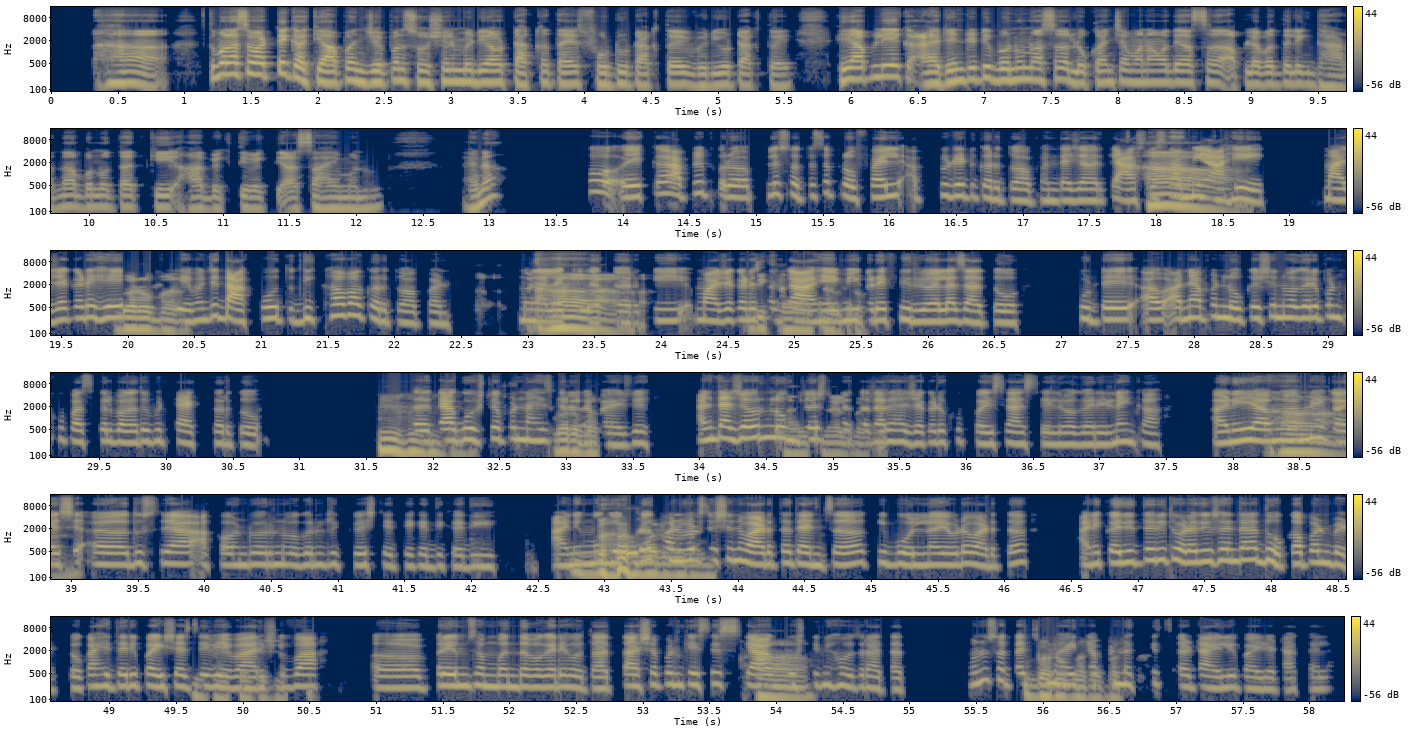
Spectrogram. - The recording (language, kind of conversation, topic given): Marathi, podcast, तुम्ही ऑनलाइन काहीही शेअर करण्यापूर्वी काय विचार करता?
- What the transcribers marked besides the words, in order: in English: "प्रोफाईल अप टू डेट"; other background noise; background speech; tapping; laughing while speaking: "बरोबर, बरोबर"; in English: "कन्व्हर्सेशन"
